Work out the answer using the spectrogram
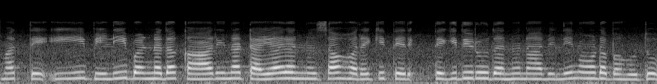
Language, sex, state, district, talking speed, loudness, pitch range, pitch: Kannada, female, Karnataka, Dakshina Kannada, 110 wpm, -14 LUFS, 255-275 Hz, 260 Hz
